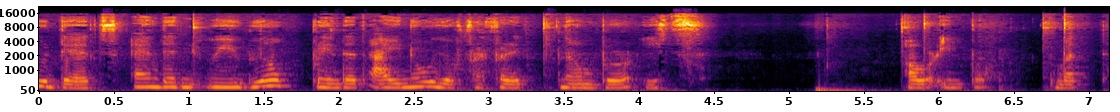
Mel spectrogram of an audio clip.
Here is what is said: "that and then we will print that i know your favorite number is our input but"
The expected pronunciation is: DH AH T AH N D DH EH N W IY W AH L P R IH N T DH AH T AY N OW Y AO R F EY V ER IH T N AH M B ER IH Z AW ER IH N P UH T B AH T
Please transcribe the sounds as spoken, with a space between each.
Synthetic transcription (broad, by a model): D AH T AH N D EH N W IY W AH L P R IH N T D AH T AY N OW Y AO R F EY F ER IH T N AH M B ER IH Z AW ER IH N P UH T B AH T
